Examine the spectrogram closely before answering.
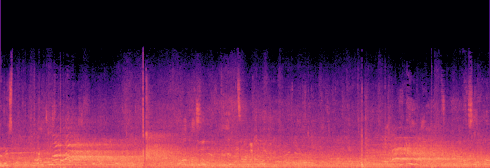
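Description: A young man lets out a sharp, drawn-out shout.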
